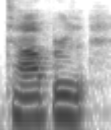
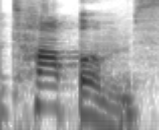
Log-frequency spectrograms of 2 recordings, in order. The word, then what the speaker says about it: Topham: Is it Toppers? The Tophams. That's the name of the really sketchy family. The rich family that everybody hates. It's spelled like Topham.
